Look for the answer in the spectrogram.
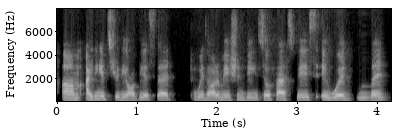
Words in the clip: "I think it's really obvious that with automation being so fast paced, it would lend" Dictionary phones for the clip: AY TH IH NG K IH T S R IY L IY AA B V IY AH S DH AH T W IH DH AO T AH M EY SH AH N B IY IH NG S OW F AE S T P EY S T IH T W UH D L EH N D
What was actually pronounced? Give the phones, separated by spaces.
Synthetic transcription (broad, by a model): AY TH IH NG K IH T S R IY L IY AA B V IY AH S DH AH T W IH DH AO T AH M EY SH AH N B IY IH NG S OW F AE S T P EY S IH T W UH D L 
